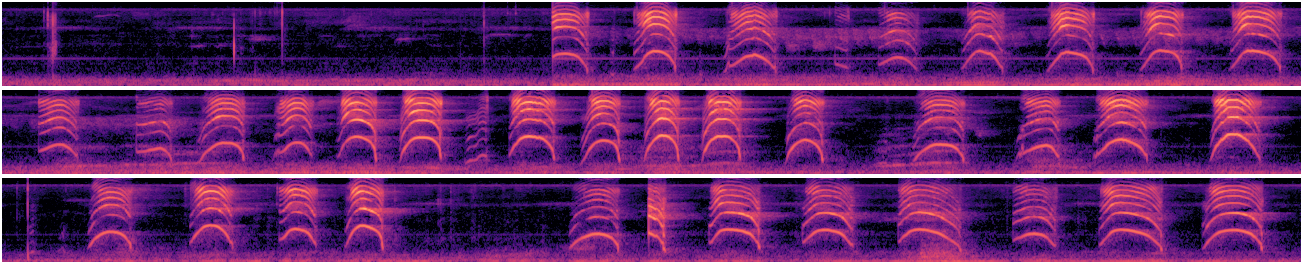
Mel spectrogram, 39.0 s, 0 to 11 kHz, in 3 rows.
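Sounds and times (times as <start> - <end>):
kitten mewing: 5.5 - 12.8, 13.4 - 21.2, 21.8 - 24.5, 26.8 - 29.9, 31.7 - 38.6.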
